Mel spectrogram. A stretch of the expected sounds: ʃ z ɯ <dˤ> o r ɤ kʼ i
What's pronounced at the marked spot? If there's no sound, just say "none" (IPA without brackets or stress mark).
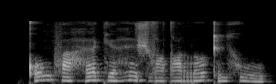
dˤ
